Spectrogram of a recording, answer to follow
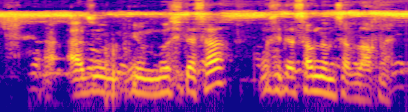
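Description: A steady high-pitched insect drone, like crickets or cicadas, runs without a break under men's voices talking.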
